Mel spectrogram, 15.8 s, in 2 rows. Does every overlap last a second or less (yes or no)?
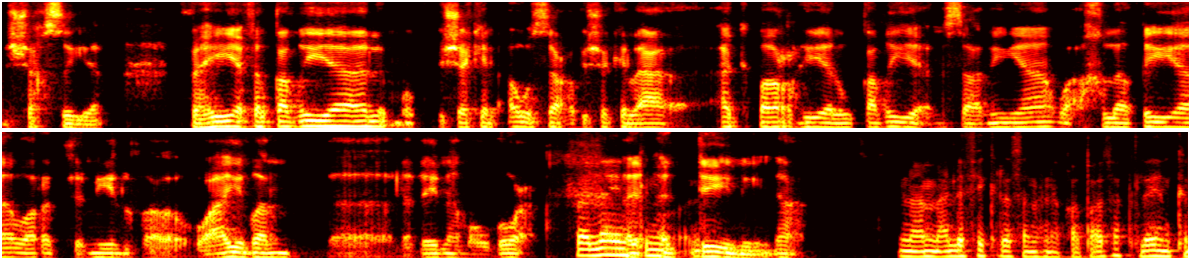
yes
